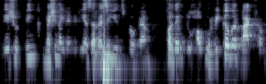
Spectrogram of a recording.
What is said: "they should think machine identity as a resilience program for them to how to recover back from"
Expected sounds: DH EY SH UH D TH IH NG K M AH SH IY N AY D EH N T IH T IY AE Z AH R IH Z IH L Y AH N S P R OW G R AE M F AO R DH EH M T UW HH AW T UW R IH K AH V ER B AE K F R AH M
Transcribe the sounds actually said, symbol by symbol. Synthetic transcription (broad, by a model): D EY SH UH D T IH NG K M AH SH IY N AY D EH N T IH T IY AE Z AH R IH S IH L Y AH N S P R OW G R AE M F AO R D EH M T UW HH AW T UW R IH K AH V ER B AE K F R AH M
